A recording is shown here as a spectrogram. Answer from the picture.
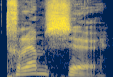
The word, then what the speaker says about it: Tromsø: It's about 72 degrees north latitude, and we see the word, and we call it Tromsø, but in Norwegian, the correct pronunciation is Tromsø.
